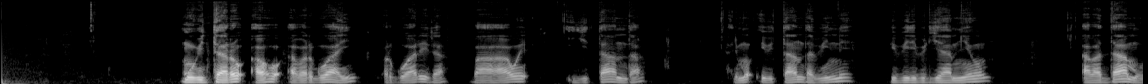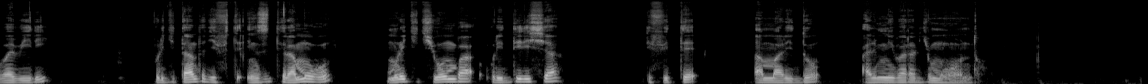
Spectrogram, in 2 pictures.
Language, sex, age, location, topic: Kinyarwanda, male, 18-24, Kigali, health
